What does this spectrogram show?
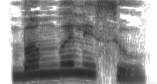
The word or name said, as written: ಬೆಂಬಾಲಿಸು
